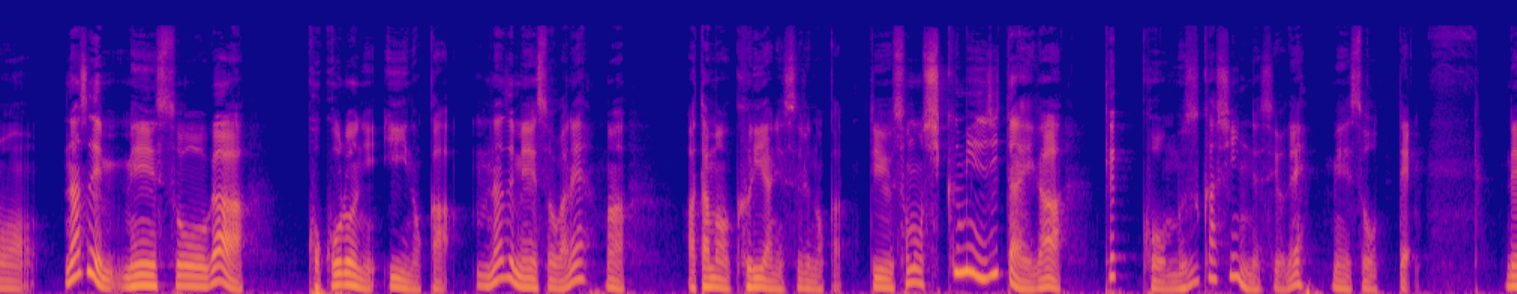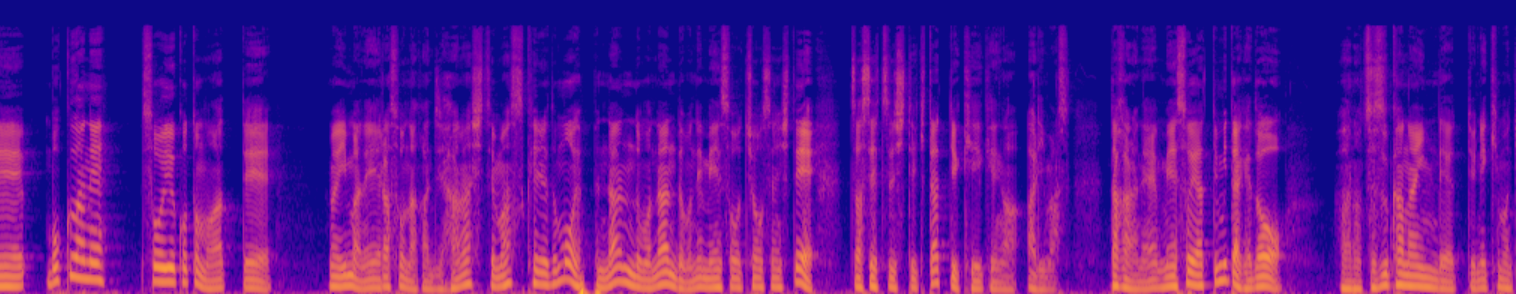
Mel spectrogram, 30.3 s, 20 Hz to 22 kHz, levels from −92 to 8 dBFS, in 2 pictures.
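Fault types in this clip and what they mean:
Nothing stood out on listening to this speech recording.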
